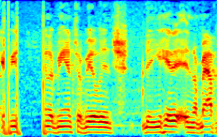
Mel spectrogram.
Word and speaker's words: Vienta: Just spy you met in Vienta village handed over a letter from Vienta, that's how you pronounce it.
